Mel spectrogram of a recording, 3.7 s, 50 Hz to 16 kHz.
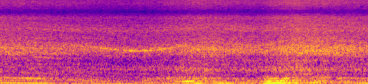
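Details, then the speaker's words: Mercedes W211 E200 after cleaning water-damaged plugs and coils and clearing codes (no faults): even engine hum with a smooth rev blip and no miss or shake, where it previously misfired badly. "Missing अब बिल्कुल ठीक हो गई है, बिल्कुल मिसिंग नहीं कर रही गाड़ी, बहुत ज़्यादा मिसिंग कर रही थी पहले।"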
